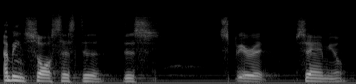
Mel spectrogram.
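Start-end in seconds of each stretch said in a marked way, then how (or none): none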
